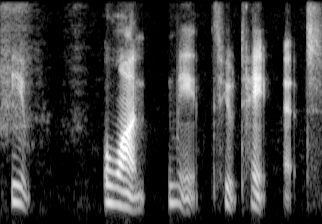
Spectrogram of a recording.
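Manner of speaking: casual, unruffled, unbothered. Answering an order to tame a beast, in character: nonchalant. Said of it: "Why do you sound so nonchalant?".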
